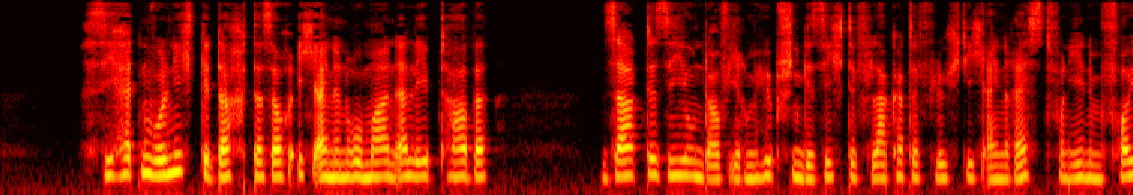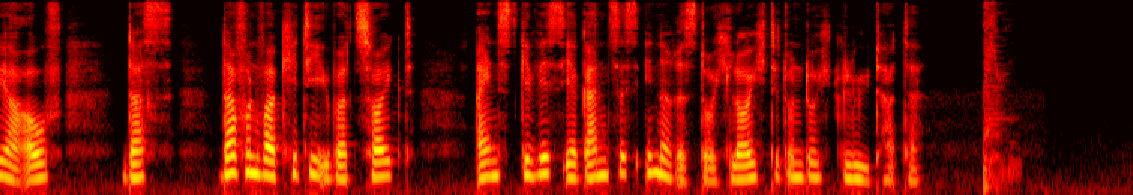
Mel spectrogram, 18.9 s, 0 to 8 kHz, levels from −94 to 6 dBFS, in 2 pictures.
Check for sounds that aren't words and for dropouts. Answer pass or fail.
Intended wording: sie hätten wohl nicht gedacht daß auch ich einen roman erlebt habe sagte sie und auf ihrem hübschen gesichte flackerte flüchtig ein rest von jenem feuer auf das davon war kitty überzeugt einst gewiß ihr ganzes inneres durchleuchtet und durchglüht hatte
fail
